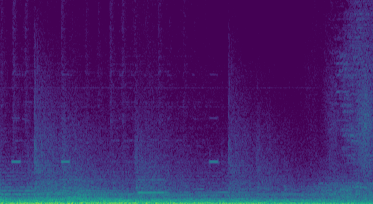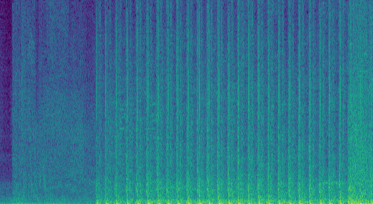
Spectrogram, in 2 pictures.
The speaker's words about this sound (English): the turret atop the palace wall that mere seconds ago had sprung to life and spat fire at them.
